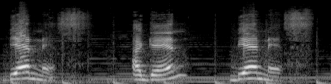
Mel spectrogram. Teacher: most native speakers pronounce Viernes by omitting the sounds of letter I and just combine the sounds of B and Y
